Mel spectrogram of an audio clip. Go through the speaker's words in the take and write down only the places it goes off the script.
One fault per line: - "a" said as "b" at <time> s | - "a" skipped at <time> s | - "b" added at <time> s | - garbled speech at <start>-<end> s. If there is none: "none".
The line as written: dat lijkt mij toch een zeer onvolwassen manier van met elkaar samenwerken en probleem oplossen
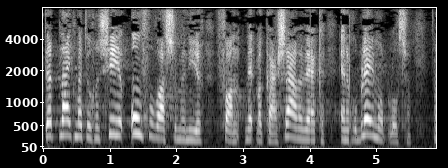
none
